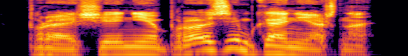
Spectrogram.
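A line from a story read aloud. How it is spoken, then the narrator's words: Railwayman's muttering. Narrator (Russian): забормотал железнодорожный усач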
